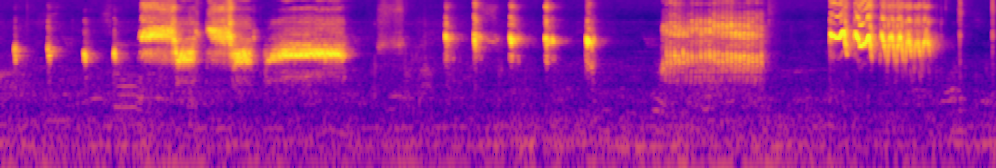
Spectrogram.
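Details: A talking myna of Kerman gives short clicks and chirps, then a burst of mixed squeaks and whistles, a grating hiss and more scattered chatter.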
